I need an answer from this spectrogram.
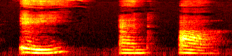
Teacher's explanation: an open vowel the tongue moves down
